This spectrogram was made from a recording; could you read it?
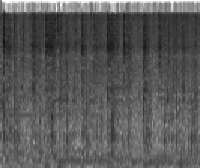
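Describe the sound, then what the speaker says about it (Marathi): Tomatoes, coriander and kokum sautéing with onion in a pan, a steady soft sizzle with light spatula scrapes and clinks against the metal, close and continuous with no talk. "टमाटर जरा परतून घेऊया"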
